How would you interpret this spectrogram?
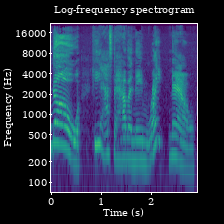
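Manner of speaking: loud unison No; shouted in unison. Acted. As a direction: shout it together, refusing to wait. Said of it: "The boys shouted in unison".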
